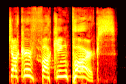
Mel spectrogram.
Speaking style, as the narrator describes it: the short man exclaimed

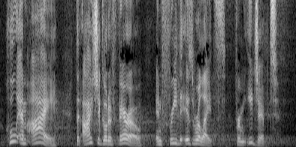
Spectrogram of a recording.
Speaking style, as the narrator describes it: Moses exclaims

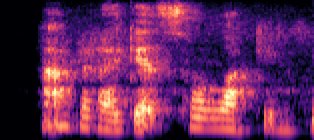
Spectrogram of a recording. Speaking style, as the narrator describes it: he murmured

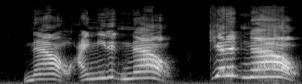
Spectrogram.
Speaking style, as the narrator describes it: he could hear him shouting

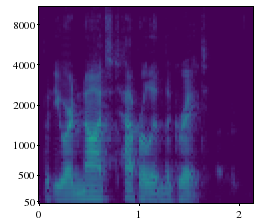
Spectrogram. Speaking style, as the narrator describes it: said dryly

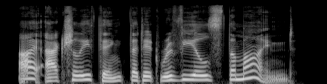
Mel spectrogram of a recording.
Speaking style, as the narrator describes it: she said

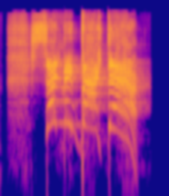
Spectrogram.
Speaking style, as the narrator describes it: Parker screamed

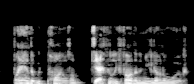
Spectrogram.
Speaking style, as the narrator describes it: he muttered to himself

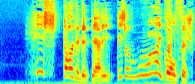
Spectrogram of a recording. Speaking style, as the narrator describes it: Penelope exclaimed

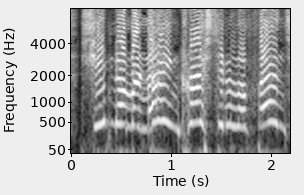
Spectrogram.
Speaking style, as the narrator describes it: she yells

